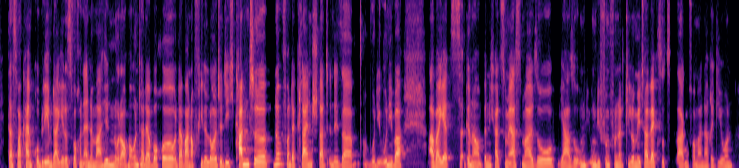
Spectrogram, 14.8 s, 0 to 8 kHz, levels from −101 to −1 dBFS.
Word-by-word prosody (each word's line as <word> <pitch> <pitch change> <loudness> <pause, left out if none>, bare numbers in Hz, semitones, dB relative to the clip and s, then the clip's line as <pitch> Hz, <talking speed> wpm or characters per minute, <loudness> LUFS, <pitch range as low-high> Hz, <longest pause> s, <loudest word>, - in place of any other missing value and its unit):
das 165 +1 -1
war 165 -1 +2
kein 165 0 +1
Problem 170 0 0
da 160 - +2
jedes 165 +1 -3
Wochenende 170 -1 -2
mal 155 -1 +1
hin 190 0 +1
oder 155 -6 +1
auch 150 - 0
mal 150 - -2
unter 195 0 0
der 170 -1 +1
Woche 175 0 +3
und 165 0 -3
da 160 0 +1
waren 165 -1 +4
auch 155 - -4
viele 170 +2 -5
Leute, 165 0 +1
die 155 -1 -1
ich 155 0 -10
kannte, 200 -1 +6
ne, 240 +3 +1
von 190 -6 -4
der 175 -1 -1
kleinen 185 +1 +1
Stadt 170 0 -2
in 190 - -7
dieser 175 +2 -2
wo 185 -4 -9
die 175 -2 -6
Uni 190 0 -1
war, 180 0 +4 0.5
aber 170 0 +4
jetzt 180 +2 0
genau 155 -8 0
bin 175 -1 -4
ich 175 +2 -5
halt 160 -1 -2
zum 160 -2 -5
1. 165 +3 0
Mal 160 -1 +1
so 160 -1 0
ja 155 -2 -2
so 155 +1 -5
um 175 0 -1
d - - -13
um 180 0 0
die 175 - -2
500km 170 -3 -2
weg 165 0 +2
sozusagen 150 -3 -5
von - - -8
meiner 150 0 -6
Region. 155 +1 -7
170 Hz, 230 wpm, -25 LUFS, 160-180 Hz, 0.5 s, kannte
